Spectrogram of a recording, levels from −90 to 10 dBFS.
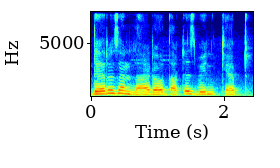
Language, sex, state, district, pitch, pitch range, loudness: English, female, Karnataka, Bangalore, 215 Hz, 200-245 Hz, -17 LUFS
